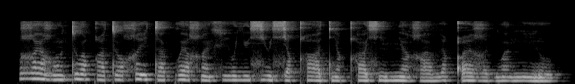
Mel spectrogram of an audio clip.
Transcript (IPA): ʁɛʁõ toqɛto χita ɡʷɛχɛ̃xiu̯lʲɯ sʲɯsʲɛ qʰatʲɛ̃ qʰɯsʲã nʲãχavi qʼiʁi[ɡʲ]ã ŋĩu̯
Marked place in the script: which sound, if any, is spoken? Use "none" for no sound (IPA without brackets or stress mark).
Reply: ɡʷ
